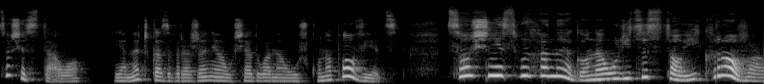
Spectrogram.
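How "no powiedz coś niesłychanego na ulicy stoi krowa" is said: thrilled calling out, very loud and high. Michaś, jumping on the windowsill, tells Janeczka something, calling out. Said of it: "wołał Michaś, skacząc po parapecie".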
